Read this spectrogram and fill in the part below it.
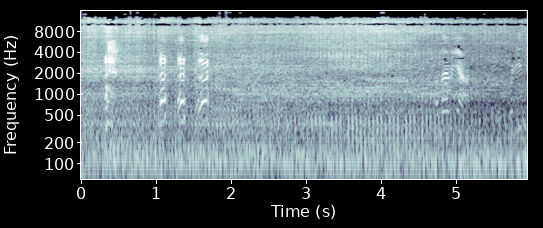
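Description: A small quad bike engine idles with a fast, steady putter close by.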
